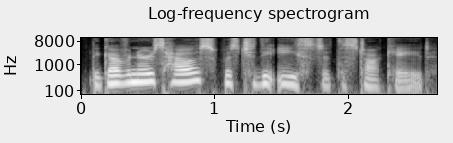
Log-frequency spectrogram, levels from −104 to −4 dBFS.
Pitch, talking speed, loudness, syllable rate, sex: 180 Hz, 225 wpm, -18 LUFS, 6.2 syllables/s, female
